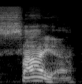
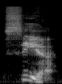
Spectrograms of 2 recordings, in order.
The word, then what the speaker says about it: Sia: Now, I was always under the impression that her name was Saya, but when I looked up how to pronounce her name, it actually is Sia.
